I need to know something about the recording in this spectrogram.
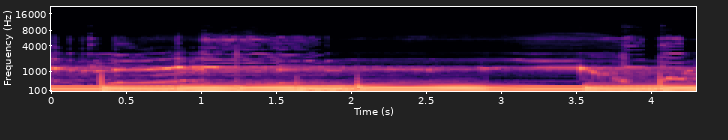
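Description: Instrumental passage of a song, with no singing: plucked guitar notes over held bass notes. The notes change about a third of a second in and again near the end.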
